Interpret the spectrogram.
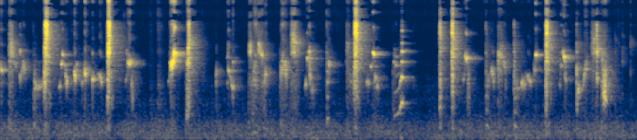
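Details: Pet budgerigar chattering loudly in the morning while being groomed by its affectionate companion; dense, irregular sequence of squeaky chirps, scratchy squawks and warbled syllables with only short pauses.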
